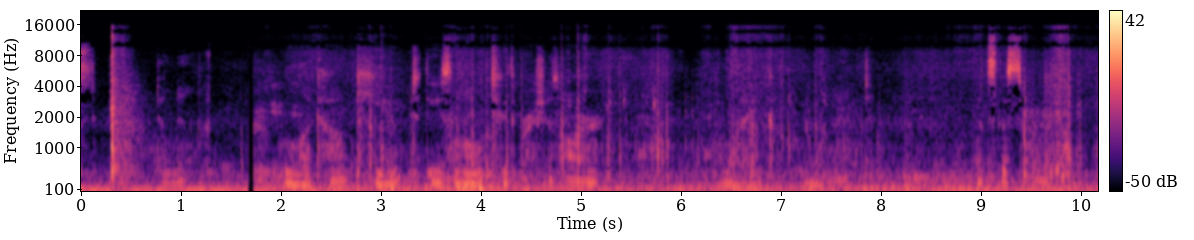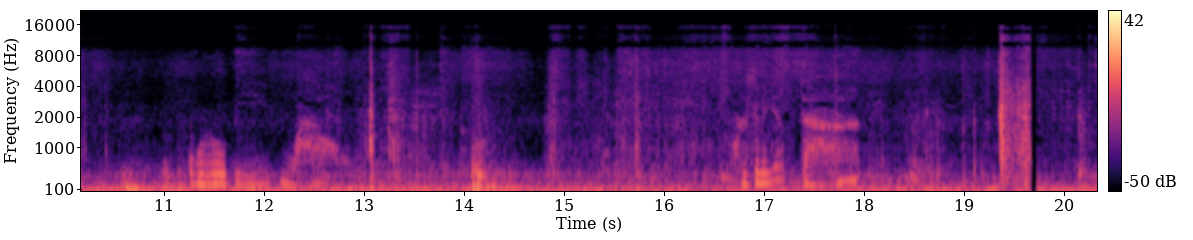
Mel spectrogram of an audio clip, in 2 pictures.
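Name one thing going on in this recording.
A shopping cart rolls with a low rattle.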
